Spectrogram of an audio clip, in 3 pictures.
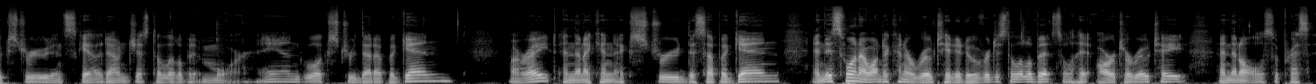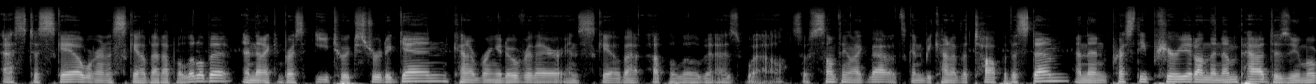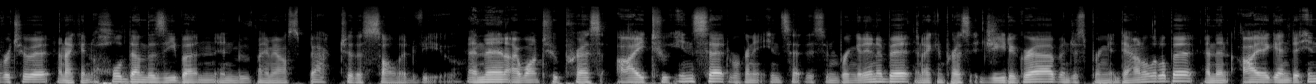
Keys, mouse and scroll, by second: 0.0 s, 2.0-3.1 shift+middle drag, 3.1 e, 6.5 e, 8.6 r, 10.1 shift+middle click, 10.4 scroll up 1, 10.7 r, 11.6 s, 14.3-15.6 shift+middle drag, 15.6 click, 15.8 e, 16.9 g, 18.2-21.0 typing, 23.3 middle click, 23.9 scroll down 1, 25.2 KP_Decimal, 25.7 scroll down 2, 25.9-27.3 middle drag, 27.3 z, 31.0-32.4 middle drag, 34.8-36.1 middle drag, 36.1 g, 37.9 middle click, 38.5 i.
